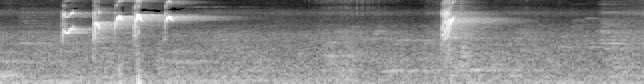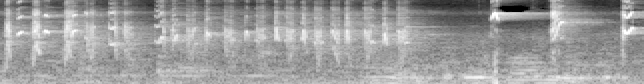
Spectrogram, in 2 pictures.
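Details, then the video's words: Common Iora singing with inserted cricket-like sounds, a lure for trapping and for teaching caged birds; a few sharp high chips, a pause, then a dense buzzy rattling stretch and more high whistles. "PANCINGAN GACOR BURUNG KONIN ISIAN JANGKRIK"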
